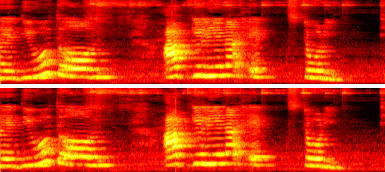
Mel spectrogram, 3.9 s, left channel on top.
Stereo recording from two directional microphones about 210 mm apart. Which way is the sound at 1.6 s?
5° right (ahead or behind).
